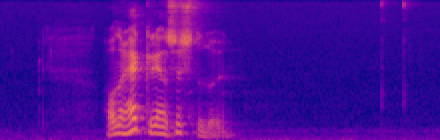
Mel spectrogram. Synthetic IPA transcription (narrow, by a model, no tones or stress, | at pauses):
hɑnæɾhɛkːɾɪɛnsʏst̪əd̪œ̰ʏ̰n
